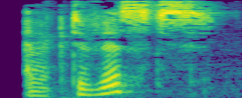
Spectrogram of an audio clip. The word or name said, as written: activists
